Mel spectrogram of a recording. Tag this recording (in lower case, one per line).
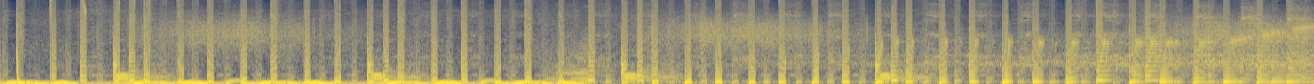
trance music
electronica
electronic music
music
